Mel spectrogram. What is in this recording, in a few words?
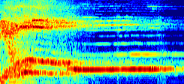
japanese "yoooo"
